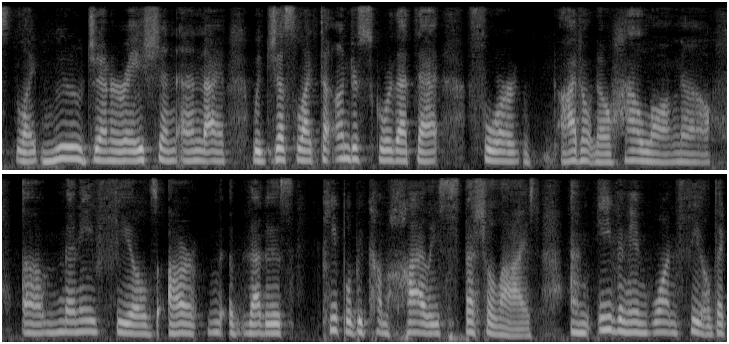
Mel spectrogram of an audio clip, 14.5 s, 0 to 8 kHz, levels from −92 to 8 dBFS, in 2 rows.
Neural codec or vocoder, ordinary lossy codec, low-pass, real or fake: codec, 16 kHz, 1.1 kbps, Voila-Tokenizer; AAC, 48 kbps; 7.2 kHz; fake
